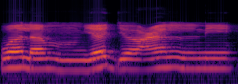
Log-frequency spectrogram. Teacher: mim sukun bertemu dengan ya, bacanya jelas, jangan dibaca dengung ya, tapi jelas karena izhar safawi. Walam ya, mim sukunnya jelas, ya-nya juga jelas.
